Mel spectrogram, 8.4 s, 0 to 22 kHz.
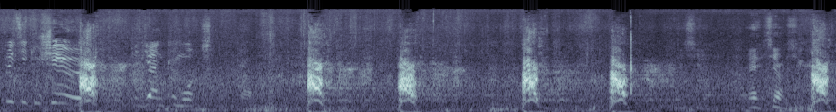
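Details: Female Rottweiler in defence work during RCI protection-training preparation, dated 28 November 2009: loud, sharp single barks at irregular intervals, about six over eight seconds, with a handler's voice heard between them.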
